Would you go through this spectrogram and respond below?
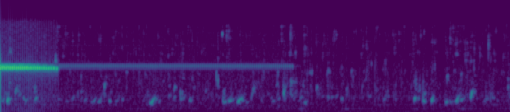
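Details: Spring night chorus of toads at a garden pond: a loud trill cuts off after a moment, a softer even trill carries on for about three seconds, and scattered low croaks and chirps from other toads continue.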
